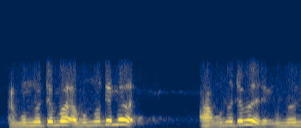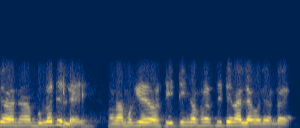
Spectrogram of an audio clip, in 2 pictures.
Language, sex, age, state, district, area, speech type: Malayalam, male, 18-30, Kerala, Idukki, rural, conversation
